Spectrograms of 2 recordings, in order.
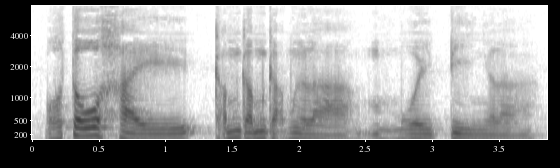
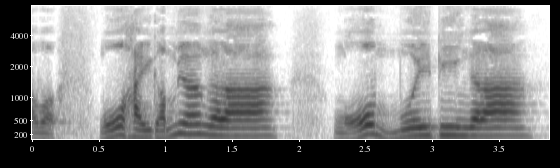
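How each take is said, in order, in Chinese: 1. 听起来无助、认命，还带着自怜。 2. 听起来嚣张、倔强，还很任性。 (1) "第一种呢係好自卑咁同自己讲" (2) "第二種呢係一種比較囂張嘅講法"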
